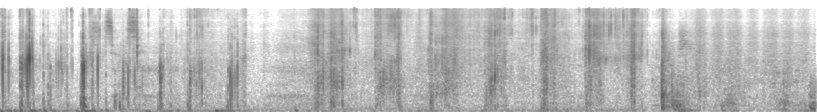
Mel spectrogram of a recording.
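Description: Boots crunching on frost-covered grass and icy ground, step after step, while walking down a slope. The crackling steps come thickest in the first few seconds.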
